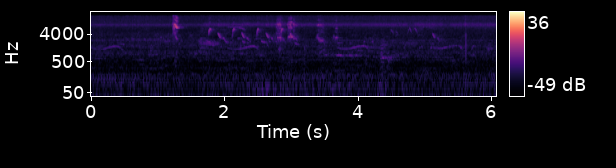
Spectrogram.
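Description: Birds singing: one repeats a short wavy up-and-down whistle about every second and a half, while others give quick high chirps, busiest in the middle, with one sharp click a little over a second in. A steady low hum runs underneath.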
